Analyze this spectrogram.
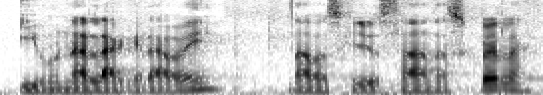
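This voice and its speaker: A man's voice: on the low side, steady tone, rapid-fire. A Costa Rican man in his twenties, a guest chatting casually on a podcast in a joking, slangy way. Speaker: guest, content creator.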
